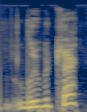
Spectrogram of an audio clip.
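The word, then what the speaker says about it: Lubizec: And I hope people will seek out your novel, In the Shadow of Dora, as well as The Commandant of Lubecek. Is that how you pronounce it? – That's correct. Yes.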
